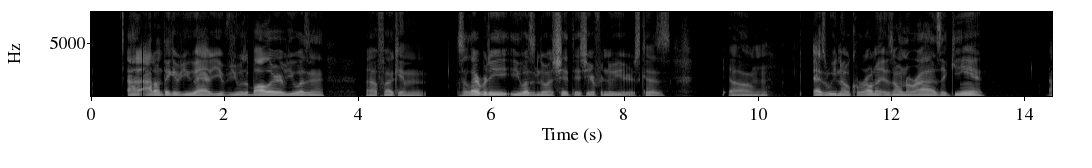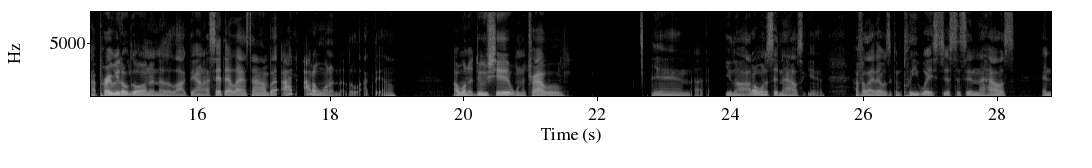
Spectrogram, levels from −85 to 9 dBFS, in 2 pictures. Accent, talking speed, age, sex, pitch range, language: American, 195 wpm, 20-39, male, 90-105 Hz, English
